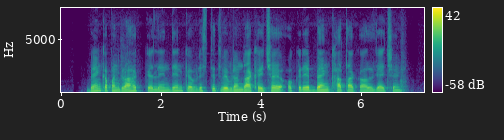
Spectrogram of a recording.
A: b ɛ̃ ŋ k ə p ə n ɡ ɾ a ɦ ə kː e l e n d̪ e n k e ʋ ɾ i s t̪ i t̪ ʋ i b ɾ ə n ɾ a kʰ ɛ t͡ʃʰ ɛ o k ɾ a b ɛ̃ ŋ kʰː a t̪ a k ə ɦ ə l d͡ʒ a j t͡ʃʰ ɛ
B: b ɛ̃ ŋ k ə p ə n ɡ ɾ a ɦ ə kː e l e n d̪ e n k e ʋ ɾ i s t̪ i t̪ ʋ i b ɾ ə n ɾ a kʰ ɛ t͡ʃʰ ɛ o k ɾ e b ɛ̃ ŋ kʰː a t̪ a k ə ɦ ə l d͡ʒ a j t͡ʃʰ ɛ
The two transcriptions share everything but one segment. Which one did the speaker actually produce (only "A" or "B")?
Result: B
